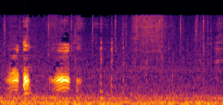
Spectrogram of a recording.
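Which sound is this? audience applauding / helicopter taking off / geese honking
geese honking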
